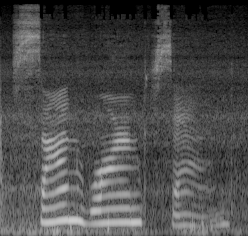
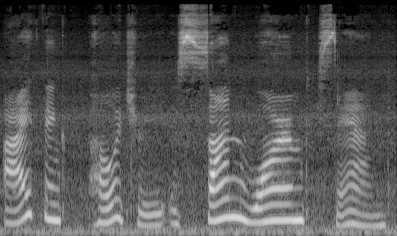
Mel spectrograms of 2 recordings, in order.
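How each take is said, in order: First: "Sun-warmed sand" drawn out very slowly, softer, rising; savoured repeat. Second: Slow, lightly voiced turtle; drawn-out, easygoing hint of a turtle. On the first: Shown as a demonstration. Host repeating the turtle's phrase for kids, very slow and savouring. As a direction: linger on every word of "Sun-warmed sand". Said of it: "repeats line savouring". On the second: Turtle answering Daniel, slow and unhurried.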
